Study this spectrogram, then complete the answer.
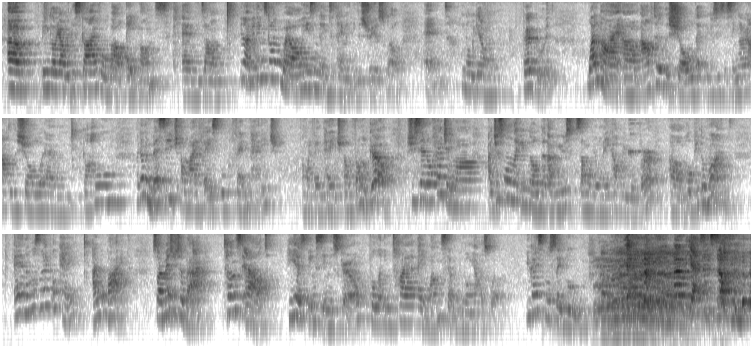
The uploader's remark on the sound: Recorded live at BackDock Arts. The Story Chunder is a regulare event at Brisbane's BackDock Arts where storytellers share unbelievably true stories from their lives.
